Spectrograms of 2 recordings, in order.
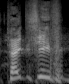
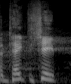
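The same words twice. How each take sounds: First: Louder, panicked plea. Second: Said in the usual way. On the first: Acted. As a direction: Take the sheep thrown out louder, giving up in a panic. Scared shepherd gives up.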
